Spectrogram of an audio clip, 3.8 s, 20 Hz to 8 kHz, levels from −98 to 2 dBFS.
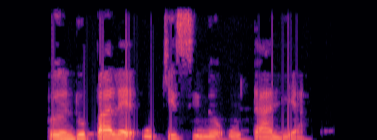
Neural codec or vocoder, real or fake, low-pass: none; real; 7.2 kHz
